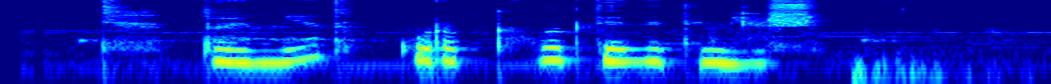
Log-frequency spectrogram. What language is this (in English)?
Mari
